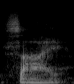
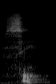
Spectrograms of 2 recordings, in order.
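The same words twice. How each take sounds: First: The vowel is a long I sound. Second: The vowel is a short I sound. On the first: The speaker calls it wrong. "You don't say si" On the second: The speaker calls it right. "the Y is short. ... you say si"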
